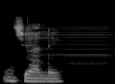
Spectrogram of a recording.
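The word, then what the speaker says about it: Szalay: David जैले। David जैले इस हमारा साइलेंट रहेगा।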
